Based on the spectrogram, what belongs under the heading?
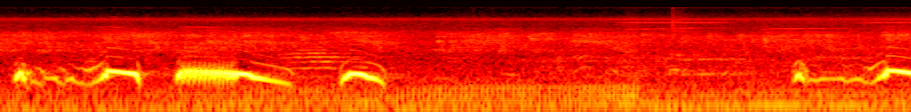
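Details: Lure call of a spotted dove for training other doves: wavering coo, a long loud falling coo and a short note, then after a quiet gap the phrase begins again with a wavering coo.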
